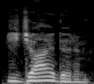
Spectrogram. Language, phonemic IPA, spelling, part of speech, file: Turkish, /ɾiˈd͡ʒaː e.de.ɾim/, rica ederim, phrase, Rica ederim.ogg
- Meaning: 1. Used to make a kind request; please 2. you're welcome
